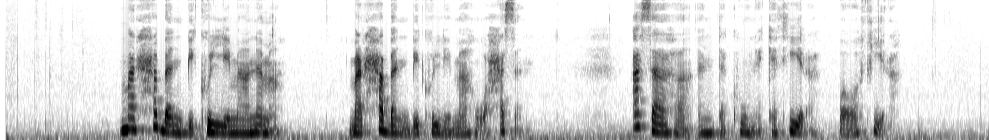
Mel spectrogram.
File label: arabic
